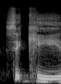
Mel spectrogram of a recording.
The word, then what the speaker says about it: Sikhi: It's Sikh, Sikhi is how we pronounce it in Punjabi, the word means learning.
